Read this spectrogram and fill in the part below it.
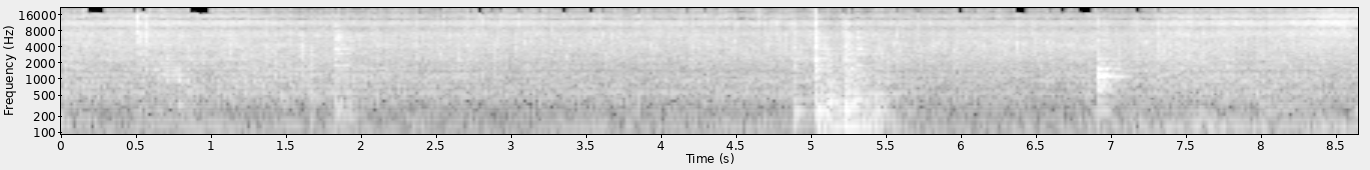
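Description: Spices such as turmeric and red chili powder frying in hot oil, a steady close sizzle with a few sharper stirring scrapes and clatters, no talk.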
